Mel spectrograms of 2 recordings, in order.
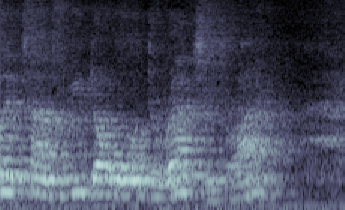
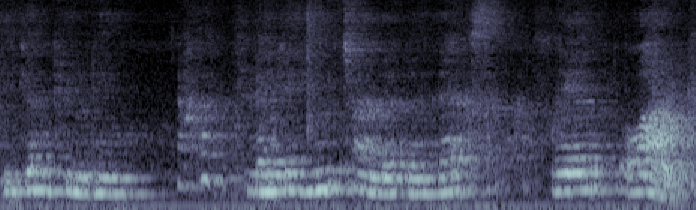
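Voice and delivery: soft, slow robotic navigation voice, lightly done; mock GPS voice; 11 dB quieter, slower than usual. Wife imitating a GPS to her husband, soft slow robotic voice. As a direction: read it like a gentle car navigator. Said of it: "I would use my voice and go".

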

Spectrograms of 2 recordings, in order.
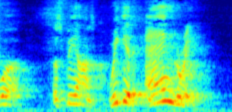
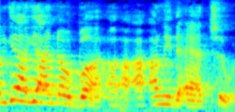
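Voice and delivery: mock dismissive; 7 dB louder than usual. Mock ungrateful gift receiver.

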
